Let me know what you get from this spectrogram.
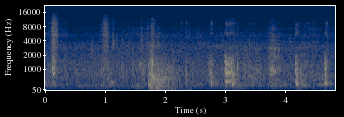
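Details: Two-week-old Golden Retriever pups being bottle-fed milk give scattered thin whimpers and squeaky yips between bouts of wet sucking sounds, with a few louder cries standing out.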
